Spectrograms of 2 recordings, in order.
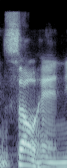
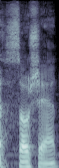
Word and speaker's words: Sochan: Well, him and Sohan, yeah. Oh yeah, Sochan. They got some good. No, it's Sohan. Is it Sohan? Or Sohan? Yeah. Sohan. Yeah, the C is silent. C is silent C.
